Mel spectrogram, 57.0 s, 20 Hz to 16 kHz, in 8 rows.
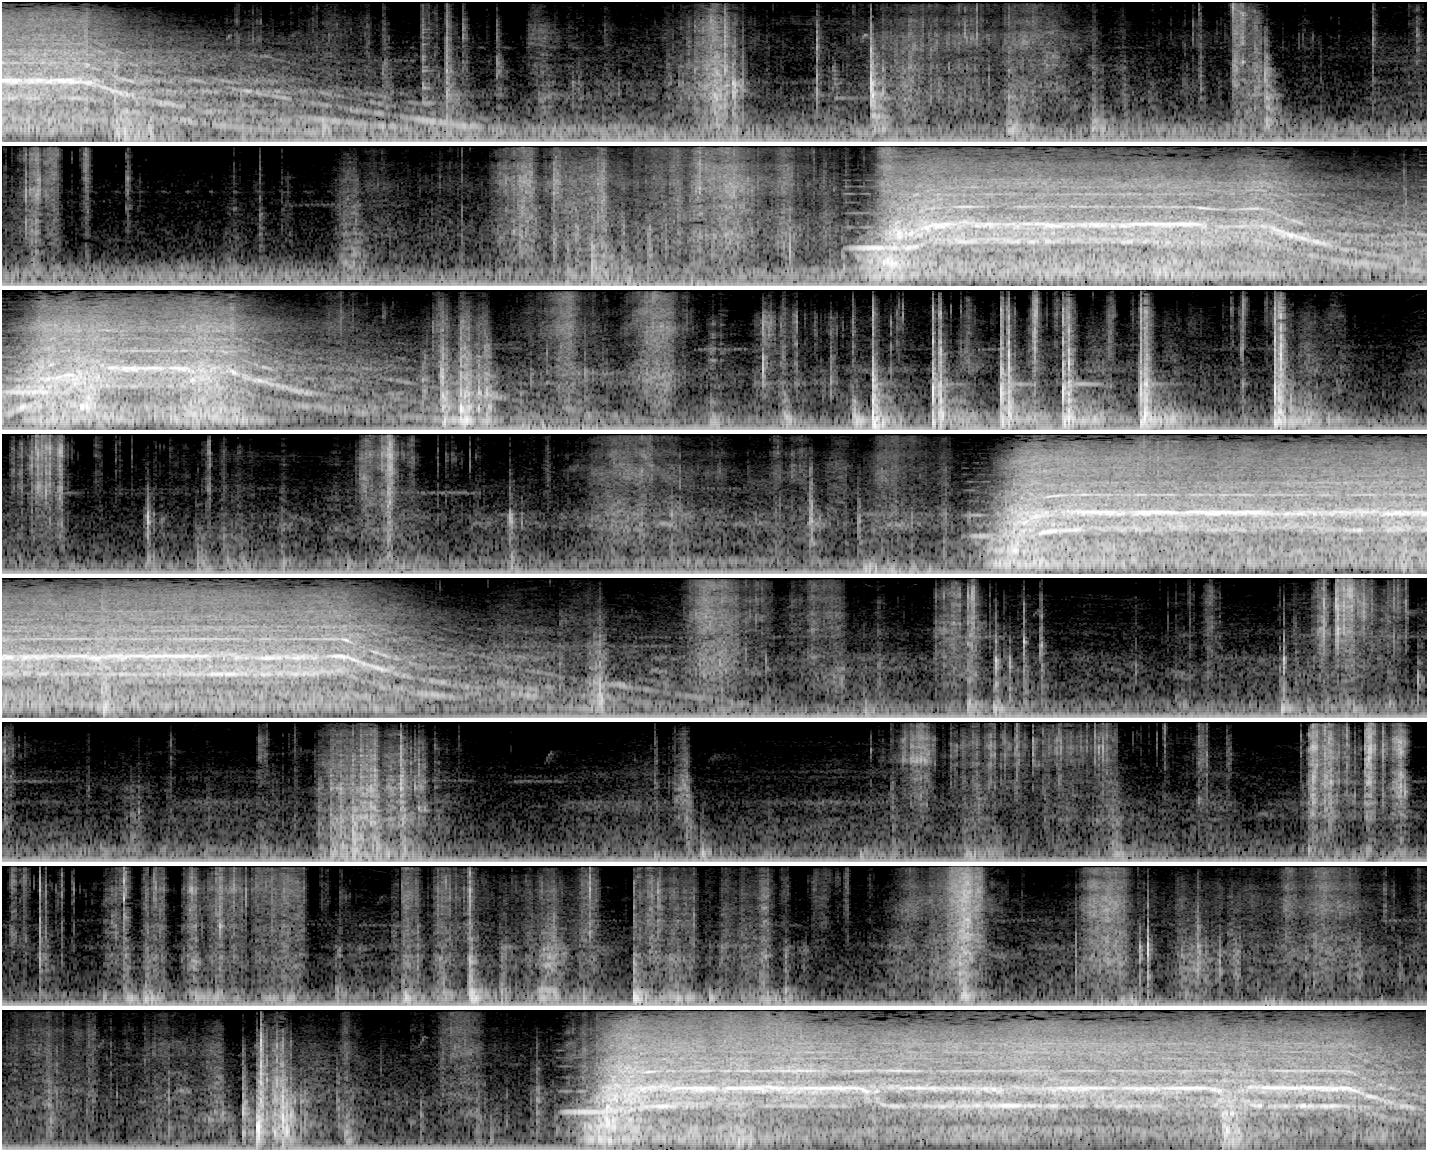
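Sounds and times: small electric motor whine: 0.0 - 3.0, 11.3 - 17.8, 26.0 - 33.3, 52.6 - 56.9
hands clicking and knocking on plastic: 17.8 - 21.0.

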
